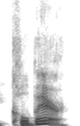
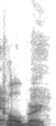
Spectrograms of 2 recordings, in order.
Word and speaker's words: Colbert: and it was cold he wanted to be Colbert you know the French pronunciation of the name and his father said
